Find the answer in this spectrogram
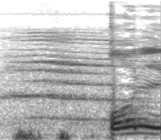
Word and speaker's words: قل: بسم الله الرحمن الرحيم قل يا أيها الكافرون قل يا أيها الكافرون জি কুল কফ এটা আগে আমরা কুল তিনটা পড়েছিলাম কফ এটা বড় কফ জিহ্বার গোড়া থেকে সুন্দরভাবে উচ্চারণ হবে মোটা করে আর ইয়া হচ্ছে উপরে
